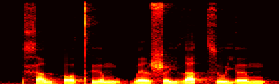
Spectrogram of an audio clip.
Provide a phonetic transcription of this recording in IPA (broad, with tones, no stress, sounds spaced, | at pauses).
x a˨˩ w h ɔ˧˥ t̪ʰ ɨ˧ ə̯ m u˨˩ p̚ w ɛ˧ ʂ ə˨˩ j l a˦˥ t̚ s u˧ j ə˧ m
